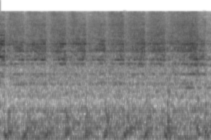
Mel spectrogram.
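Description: Drum kit played live, a quick run of drum strokes at several a second with cymbals ringing over it.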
